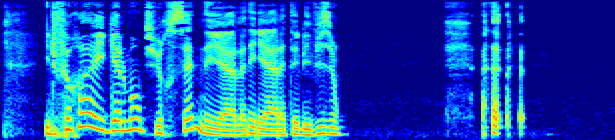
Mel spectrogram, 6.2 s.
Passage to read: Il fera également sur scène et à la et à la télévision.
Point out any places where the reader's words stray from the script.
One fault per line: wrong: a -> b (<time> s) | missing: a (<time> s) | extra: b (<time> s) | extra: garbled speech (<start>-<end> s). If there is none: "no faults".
no faults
